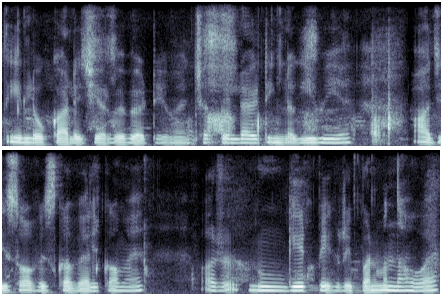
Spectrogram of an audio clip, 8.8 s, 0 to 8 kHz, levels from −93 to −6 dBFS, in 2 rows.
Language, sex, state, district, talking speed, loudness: Hindi, female, Bihar, West Champaran, 190 wpm, -19 LUFS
